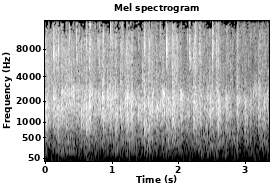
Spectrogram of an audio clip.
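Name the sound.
audience clapping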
